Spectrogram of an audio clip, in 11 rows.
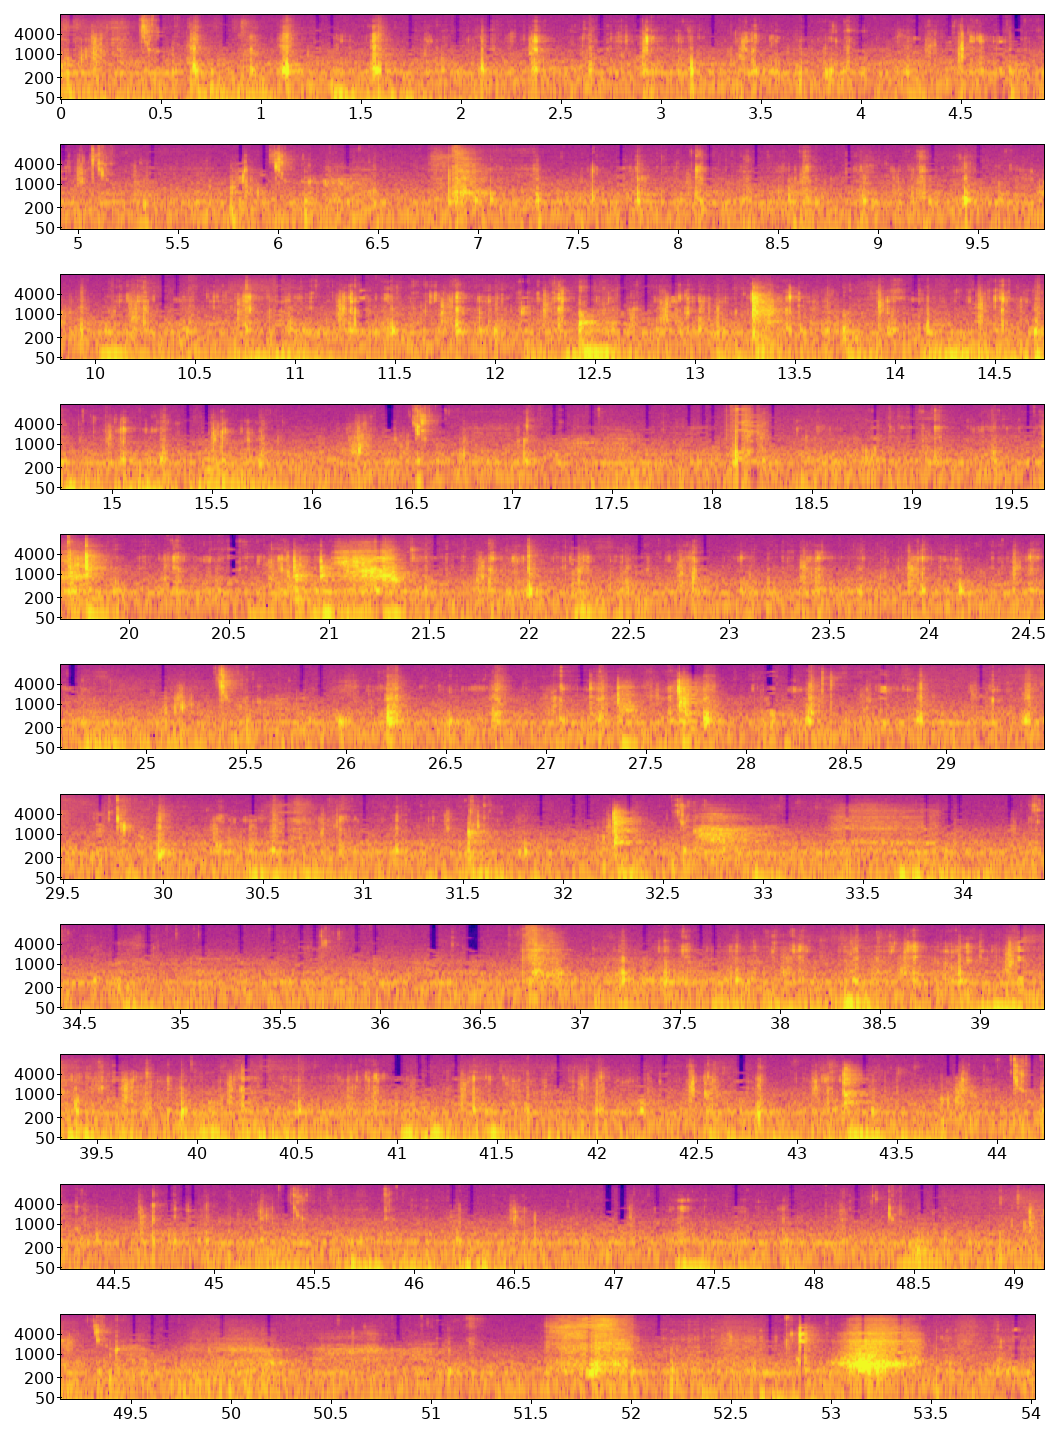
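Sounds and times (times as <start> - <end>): chewing with wet mouth clicks: 0.1 - 6.2, 7.2 - 17.2, 21.4 - 32.6, 37.1 - 49.5, 52.2 - 53.0.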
